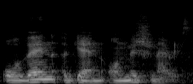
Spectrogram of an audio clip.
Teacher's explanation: they both have an extra unstressed syllable on the end of the line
